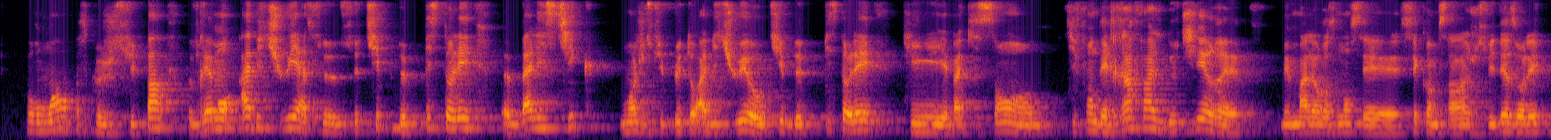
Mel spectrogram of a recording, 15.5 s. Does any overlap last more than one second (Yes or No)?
No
